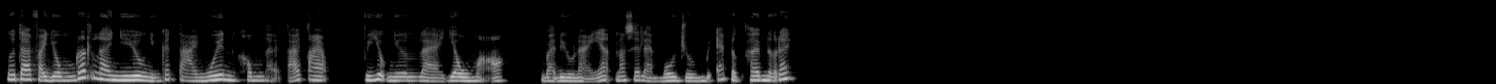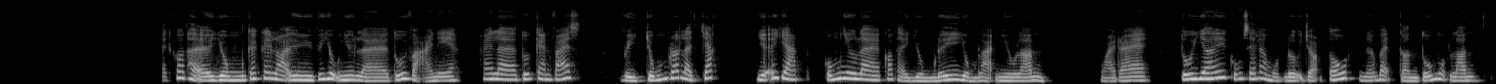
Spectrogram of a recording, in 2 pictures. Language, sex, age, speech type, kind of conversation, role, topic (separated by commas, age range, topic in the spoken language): Vietnamese, female, 25-29, read, expert-assistant, expert, Vì sao nên hạn chế sử dụng túi nilon trong mua sắm?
